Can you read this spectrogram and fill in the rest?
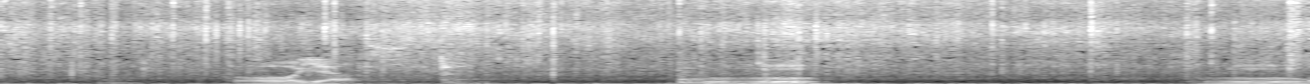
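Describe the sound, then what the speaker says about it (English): Chicken and asparagus sizzling on a grill, a loud steady crackling hiss that runs throughout, close by, with a few spoken exclamations over it. "Well, those are on the grill now"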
